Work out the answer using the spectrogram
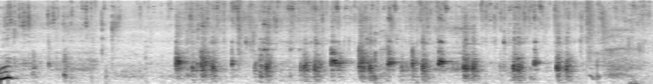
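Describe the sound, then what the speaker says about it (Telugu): Melon seeds frying in a pan for coconut-milk rava laddu: steady sizzling with repeated scrapes and taps of a spoon stirring against the pan, close by, with soft talk at times. "కొన్ని పుచ్చ గింజలు కూడా వేపుకుందాం కొద్దిగా"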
